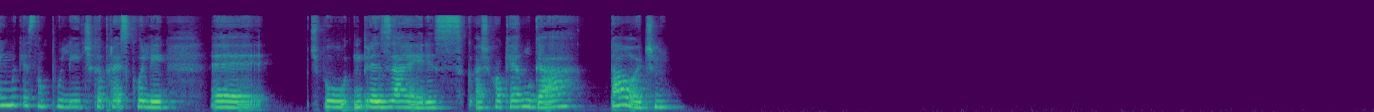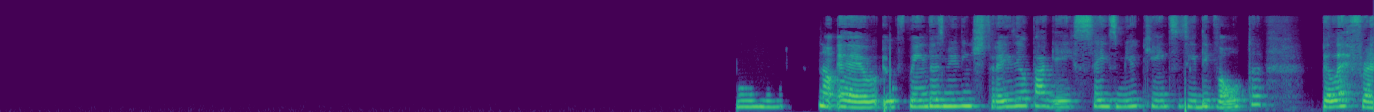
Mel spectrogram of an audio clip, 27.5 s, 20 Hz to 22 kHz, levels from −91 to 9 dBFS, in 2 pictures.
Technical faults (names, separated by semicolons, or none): loud pop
